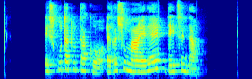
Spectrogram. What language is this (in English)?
Basque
